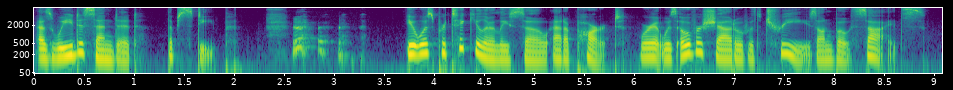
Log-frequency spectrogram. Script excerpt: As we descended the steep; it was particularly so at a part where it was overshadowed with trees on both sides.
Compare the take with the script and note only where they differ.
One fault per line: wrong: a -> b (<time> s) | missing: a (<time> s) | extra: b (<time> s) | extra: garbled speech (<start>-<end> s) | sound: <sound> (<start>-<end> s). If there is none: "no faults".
sound: laugh (2.3-3.3 s)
